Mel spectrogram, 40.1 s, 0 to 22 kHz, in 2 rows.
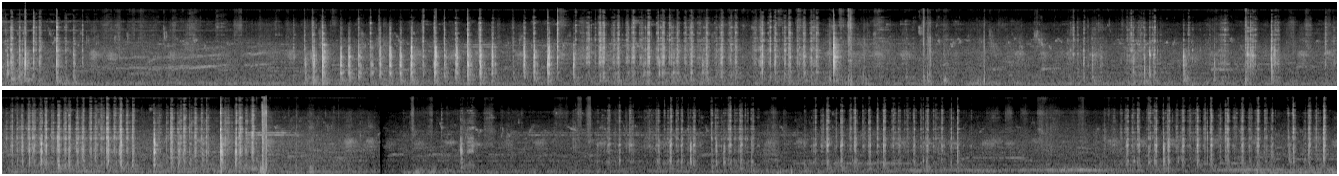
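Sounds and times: slate pencils crunching under stone: 3.6s - 24.8s, 36.6s - 40.0s.

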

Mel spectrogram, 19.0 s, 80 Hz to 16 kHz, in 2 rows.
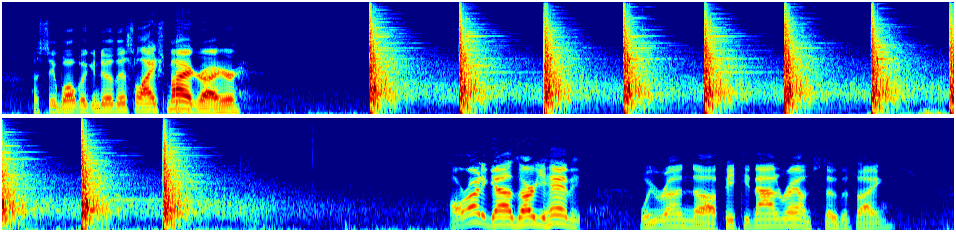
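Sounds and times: pistol shots: 3.6s - 12.3s.

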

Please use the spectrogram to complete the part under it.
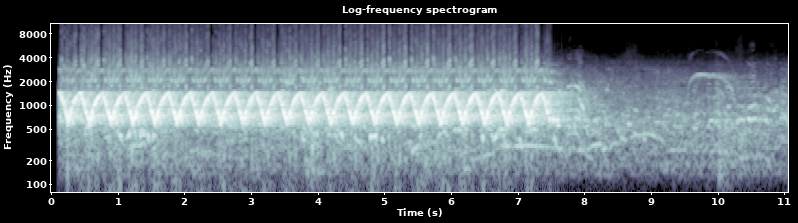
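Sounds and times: siren yelping: 0.1s - 7.8s.

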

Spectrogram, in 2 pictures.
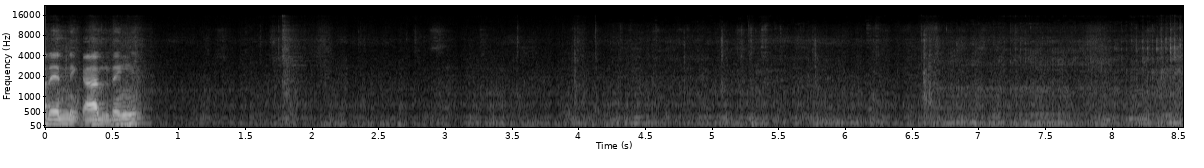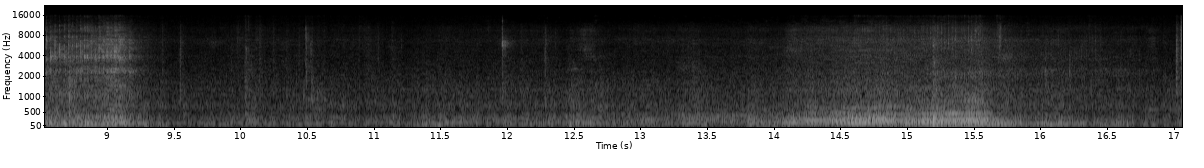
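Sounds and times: loud rushing noise: 13.4s - 16.4s.

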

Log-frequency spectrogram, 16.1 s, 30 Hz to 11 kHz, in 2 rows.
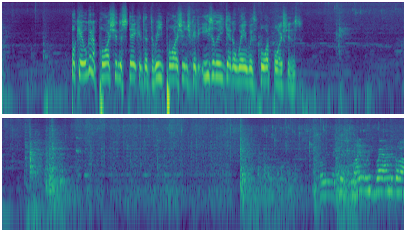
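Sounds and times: garlic sizzling in oil: 0.0s - 16.0s.

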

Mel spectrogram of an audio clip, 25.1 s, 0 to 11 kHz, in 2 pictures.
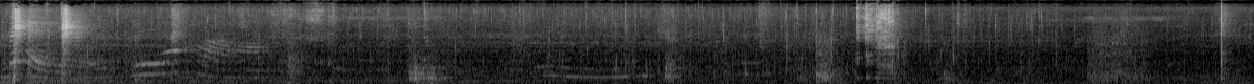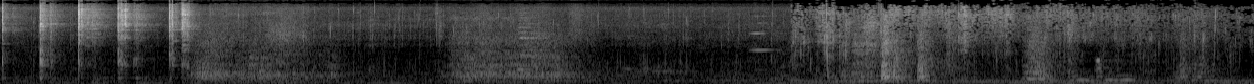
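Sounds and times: metal spatula scraping wok: 8.2s - 9.2s, 12.2s - 15.7s, 17.0s - 18.5s, 20.0s - 23.3s
spatula clinking on pan: 12.2s - 14.5s.

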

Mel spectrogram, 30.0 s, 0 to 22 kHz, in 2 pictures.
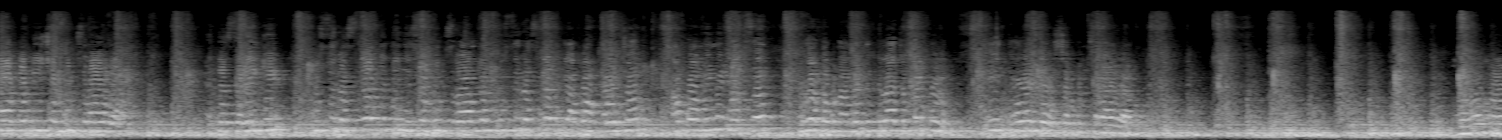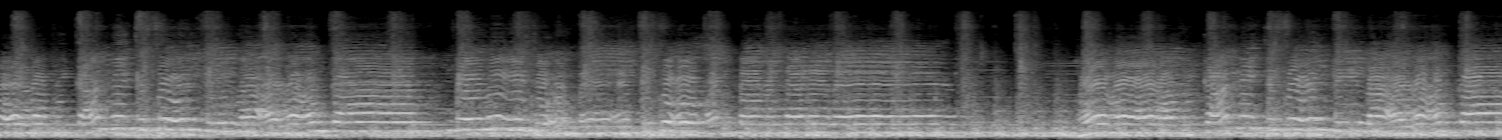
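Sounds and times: steady beat: 0.0s - 30.0s
people singing worship song: 14.6s - 30.0s.

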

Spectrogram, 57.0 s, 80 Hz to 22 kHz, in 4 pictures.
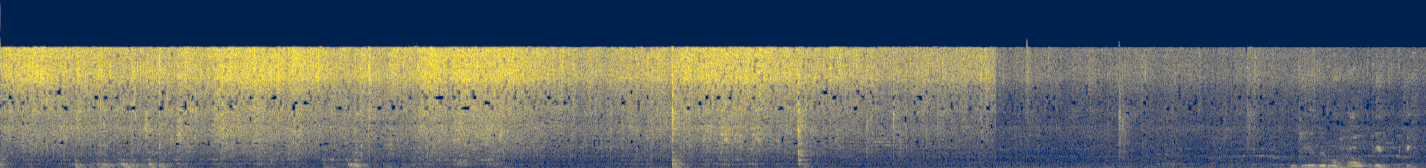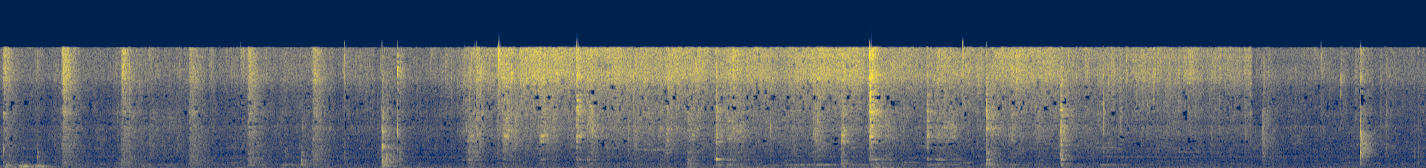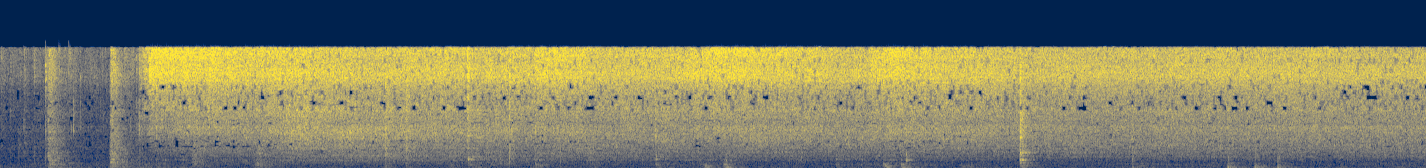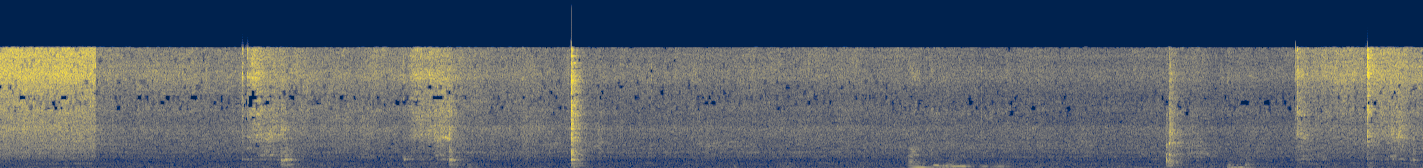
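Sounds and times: egg sizzling: 0.0s - 10.5s, 18.6s - 49.2s, 55.4s - 57.0s
vegetables sizzling in hot oil: 0.0s - 57.0s
steel spatula scraping a pan: 0.6s - 5.2s, 18.9s - 25.2s, 45.2s - 45.8s, 46.8s - 47.5s, 55.7s - 57.0s.

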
